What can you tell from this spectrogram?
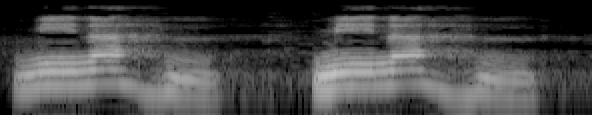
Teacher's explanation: نقل فتحة الهمزة إلى النون فتصير المنطوق نون مفتوحة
